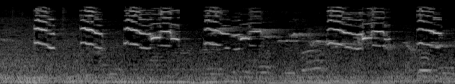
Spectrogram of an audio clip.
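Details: Home-kept Oriental magpie-robin in actively singing form in May: loud, clear whistled phrases that slide downward, repeated in bursts about every half second, over a steady low hum and background noise.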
